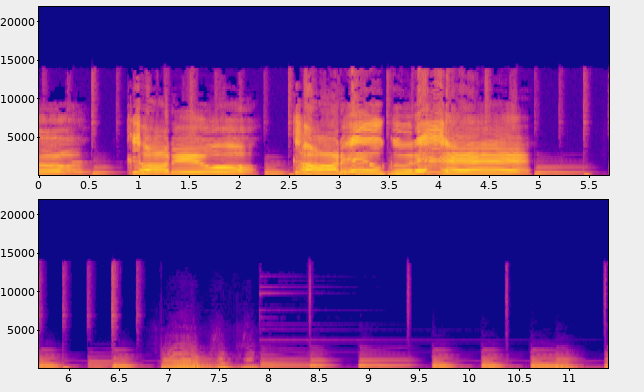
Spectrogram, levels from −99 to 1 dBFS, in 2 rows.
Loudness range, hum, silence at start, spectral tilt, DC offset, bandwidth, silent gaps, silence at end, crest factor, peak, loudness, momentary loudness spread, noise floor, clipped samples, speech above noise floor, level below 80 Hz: 21 LU; none; 0 s; -1.5 dB/octave; under 0.1%; 14 kHz; none; 0 s; 16 dB; -2 dBFS; -13 LUFS; 25 LU; -41 dBFS; under 0.1%; 27 dB; -40 dBFS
